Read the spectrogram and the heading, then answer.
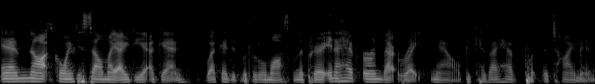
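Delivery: ordinary talk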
